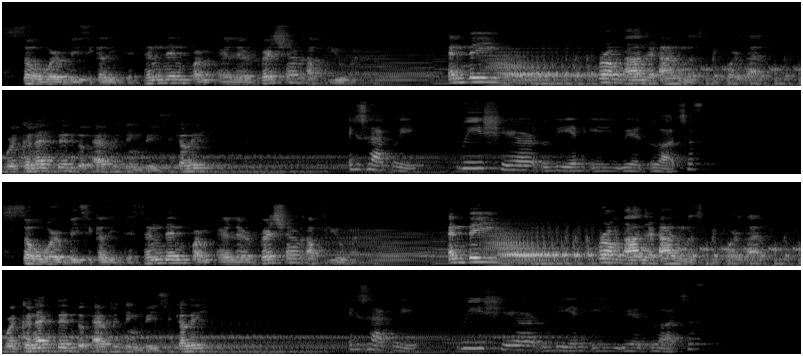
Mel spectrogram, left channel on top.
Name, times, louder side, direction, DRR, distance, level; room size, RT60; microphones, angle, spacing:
voice 1, 0.0-3.5 4.5-5.0 6.0-6.9 7.2-7.6 8.0-10.0, right 3 dB, 85° right, -5 dB, 1.1 m, -29 dB
sound 1, 2.4-13.8, right 5 dB, 35° right, 0.6 m, -37 dB
voice 2, 11.5-12.1 12.5-15.0, left 3 dB, 35° left, 7 dB, 0.5 m, -39 dB
12.5 x 4.4 x 2.7 m, 0.62 s
head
